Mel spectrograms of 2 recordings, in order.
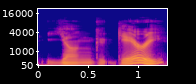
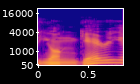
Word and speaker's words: Yonggary: I like to call it Yonggary. However, the film is properly pronounced Yonggary, I think.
